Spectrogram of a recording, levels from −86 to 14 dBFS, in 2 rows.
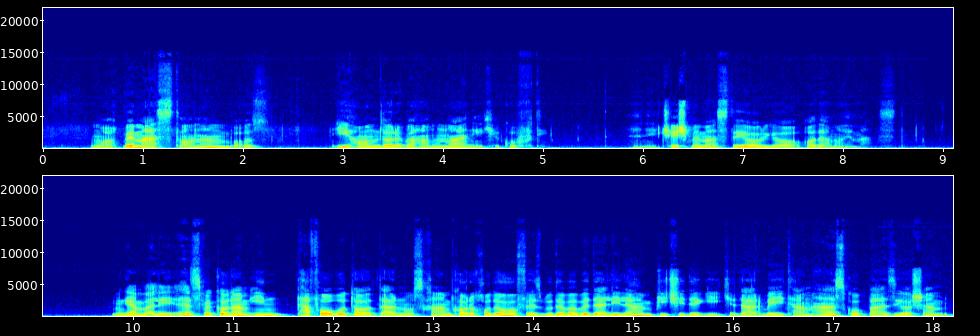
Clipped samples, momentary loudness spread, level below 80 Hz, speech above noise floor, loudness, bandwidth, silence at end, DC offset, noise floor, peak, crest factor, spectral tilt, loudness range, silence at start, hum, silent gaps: under 0.1%; 10 LU; -44 dBFS; 32 dB; -24 LUFS; 12 kHz; 0 s; under 0.1%; -55 dBFS; -4 dBFS; 20 dB; -7 dB/octave; 5 LU; 0.45 s; none; none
